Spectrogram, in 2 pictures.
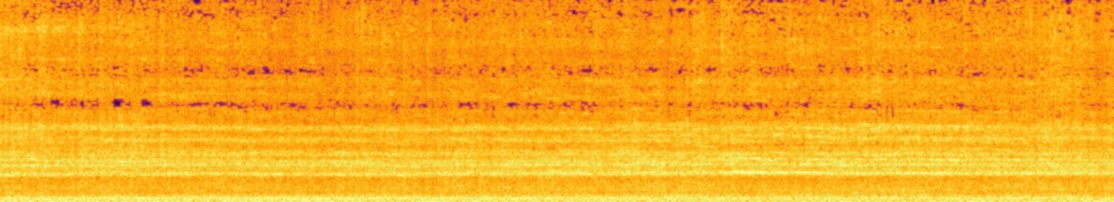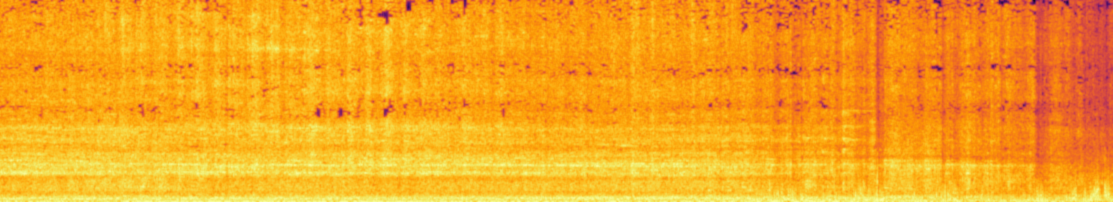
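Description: Freight train of open gondola wagons rolling past close by: a steady loud rumble and clatter of steel wheels on the rails, with a thin steady high tone over it. The higher part of the sound fades near the end as the last wagons pass.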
